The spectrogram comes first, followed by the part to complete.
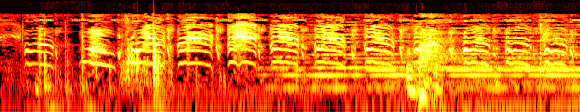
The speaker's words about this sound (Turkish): Canım benim. Oh, ağlama ağlama canım.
